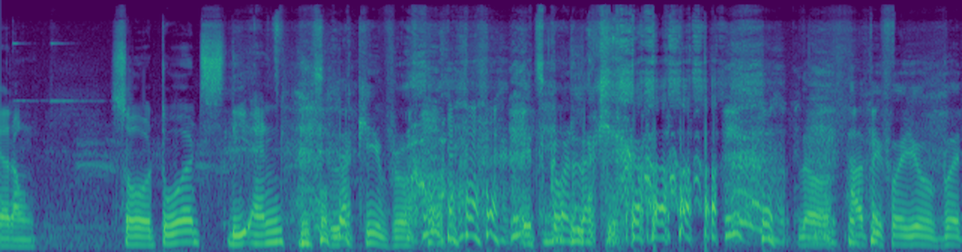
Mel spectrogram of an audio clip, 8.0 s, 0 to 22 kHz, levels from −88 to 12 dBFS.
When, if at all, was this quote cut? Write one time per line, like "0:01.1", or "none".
none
